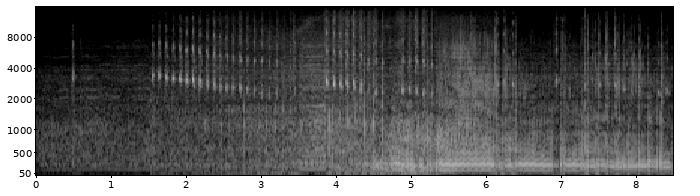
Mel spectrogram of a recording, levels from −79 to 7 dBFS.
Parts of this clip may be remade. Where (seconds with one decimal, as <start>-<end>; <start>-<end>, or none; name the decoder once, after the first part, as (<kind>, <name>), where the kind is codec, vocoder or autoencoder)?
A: none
